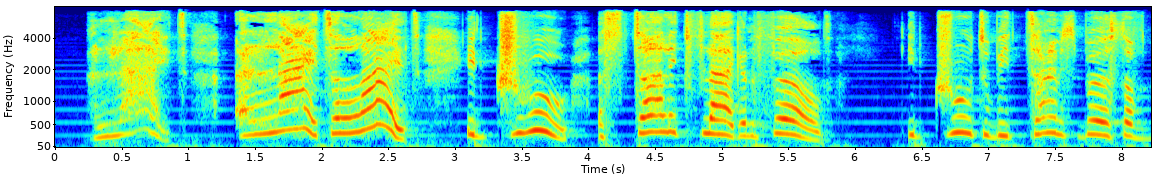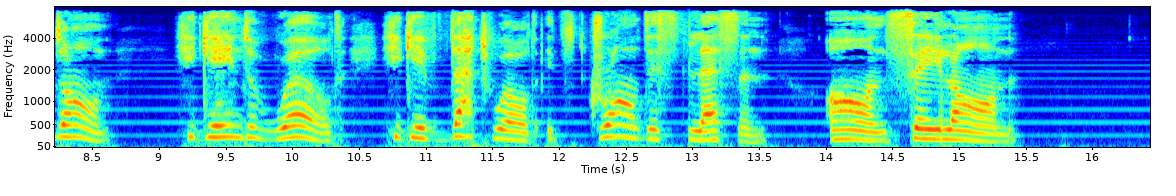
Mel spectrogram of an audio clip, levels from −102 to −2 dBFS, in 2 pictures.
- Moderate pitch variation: No, wide, 6.6 semitones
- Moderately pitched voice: No, very high, 260 Hz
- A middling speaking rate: No, slow, 110 wpm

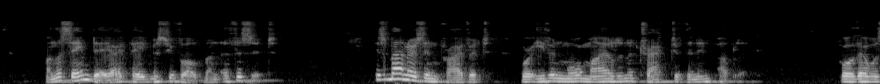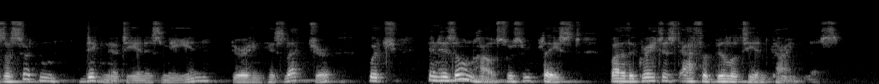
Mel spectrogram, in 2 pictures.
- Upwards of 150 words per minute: Yes, average, 165 wpm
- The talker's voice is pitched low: Yes, low, 125 Hz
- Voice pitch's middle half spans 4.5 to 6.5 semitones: Yes, average, 4.8 semitones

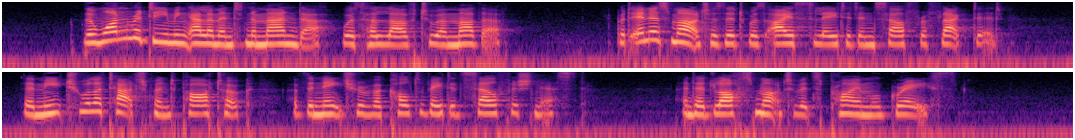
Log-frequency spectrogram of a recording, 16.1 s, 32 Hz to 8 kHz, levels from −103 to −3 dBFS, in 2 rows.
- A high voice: Yes, high, 240 Hz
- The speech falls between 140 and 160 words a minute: Yes, average, 150 wpm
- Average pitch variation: No, narrow, 1.4 semitones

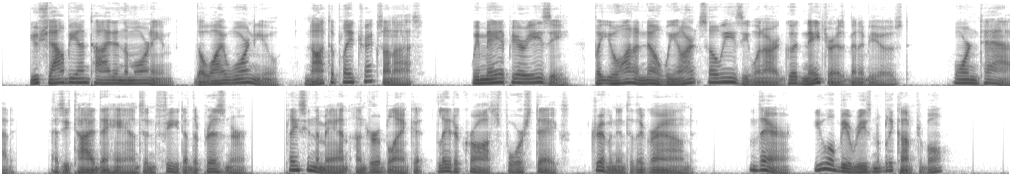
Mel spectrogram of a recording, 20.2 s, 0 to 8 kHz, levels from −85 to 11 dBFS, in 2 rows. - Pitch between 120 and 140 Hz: No, low, 100 Hz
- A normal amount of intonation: No, wide, 9.0 semitones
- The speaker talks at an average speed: No, fast, 210 wpm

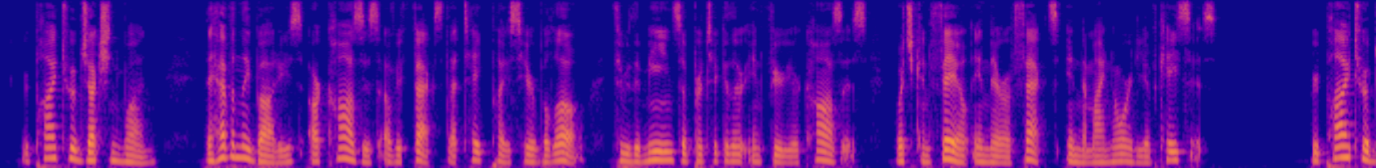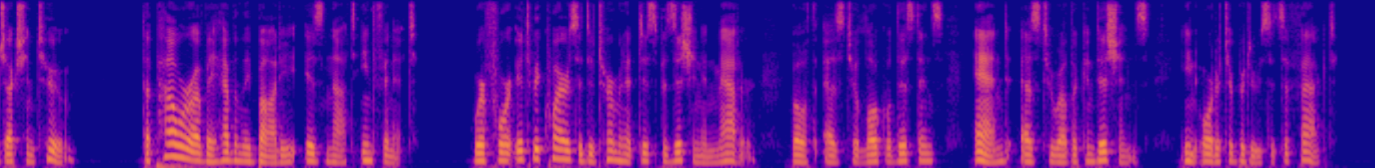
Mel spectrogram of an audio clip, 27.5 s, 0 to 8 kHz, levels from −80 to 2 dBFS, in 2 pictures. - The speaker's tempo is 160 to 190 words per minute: No, average, 150 wpm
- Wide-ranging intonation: No, average, 3.7 semitones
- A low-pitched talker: Yes, low, 130 Hz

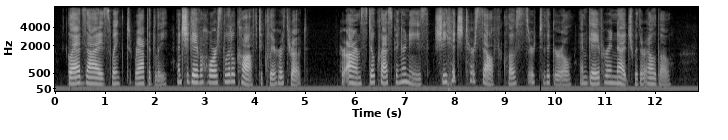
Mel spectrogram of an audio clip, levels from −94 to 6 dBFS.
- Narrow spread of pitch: No, average, 3.5 semitones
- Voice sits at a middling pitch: Yes, medium, 180 Hz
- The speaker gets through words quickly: No, average, 170 wpm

